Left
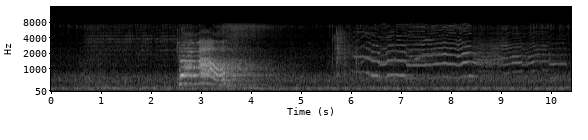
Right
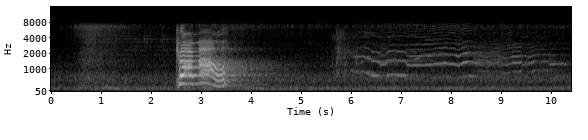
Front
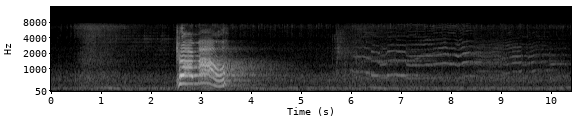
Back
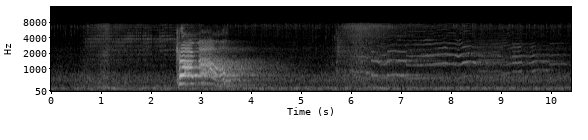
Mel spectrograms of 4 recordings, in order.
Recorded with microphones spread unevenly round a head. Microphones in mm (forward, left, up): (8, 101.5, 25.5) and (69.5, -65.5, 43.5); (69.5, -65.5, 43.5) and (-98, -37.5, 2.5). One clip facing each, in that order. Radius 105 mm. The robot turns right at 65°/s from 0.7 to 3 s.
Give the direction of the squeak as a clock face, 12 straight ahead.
10 o'clock.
